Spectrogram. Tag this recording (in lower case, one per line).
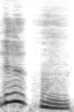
breathing
respiratory sounds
